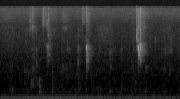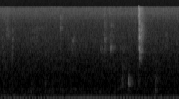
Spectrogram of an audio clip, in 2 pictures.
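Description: Faint wet chewing of a double cheeseburger, with a few short soft mouth clicks, the sharpest about three seconds in, over a low steady hum.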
